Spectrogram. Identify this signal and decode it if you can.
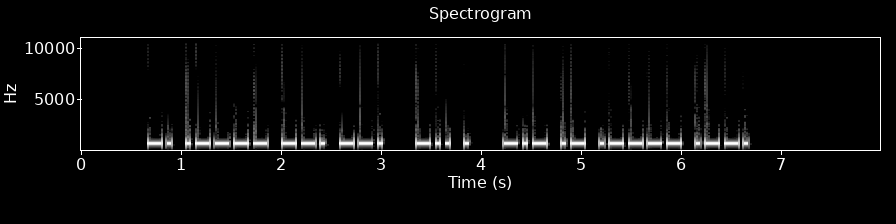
Morse code, heard as a keyed tone, about 25 wpm, 700 Hz. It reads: N1GG DE KA1P
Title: USA Callsign DE Callsign - 4 Characters - 25wpm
